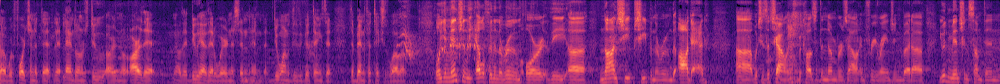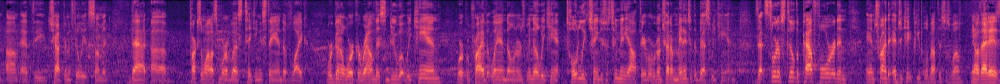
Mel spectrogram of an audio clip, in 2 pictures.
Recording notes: Recording live from the floor of the Wild Sheep Foundation's "Sheep Show"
